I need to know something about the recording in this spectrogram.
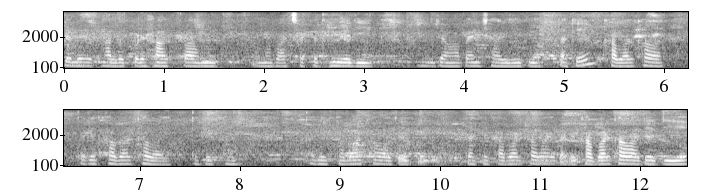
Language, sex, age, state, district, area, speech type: Bengali, female, 45-60, West Bengal, Purba Bardhaman, rural, spontaneous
